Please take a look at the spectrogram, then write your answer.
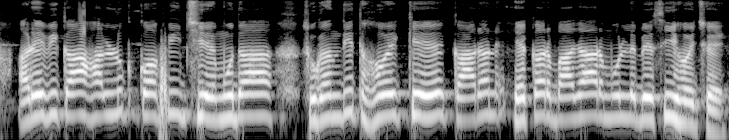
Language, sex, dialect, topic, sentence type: Maithili, male, Eastern / Thethi, agriculture, statement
